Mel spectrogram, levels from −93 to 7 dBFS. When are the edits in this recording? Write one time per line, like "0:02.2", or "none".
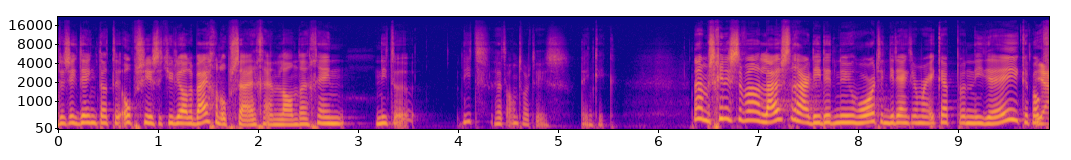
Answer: none

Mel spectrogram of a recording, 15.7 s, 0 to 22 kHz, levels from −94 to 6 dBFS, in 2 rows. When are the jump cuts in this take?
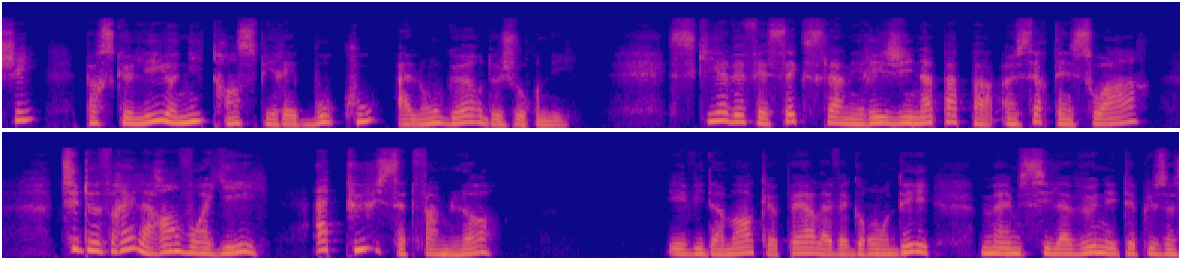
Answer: none

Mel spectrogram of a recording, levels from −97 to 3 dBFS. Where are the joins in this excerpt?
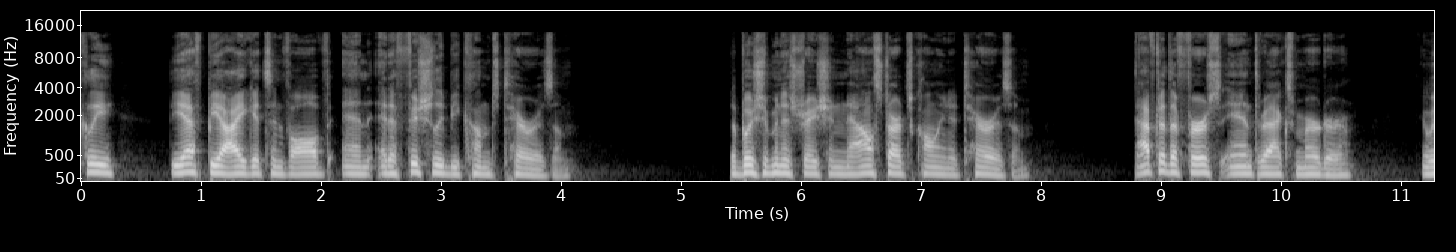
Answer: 0:08.6

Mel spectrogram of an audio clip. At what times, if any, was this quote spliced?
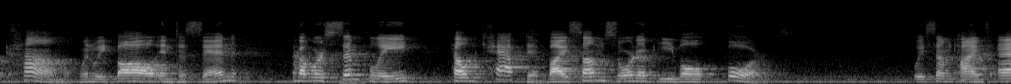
0:02.9

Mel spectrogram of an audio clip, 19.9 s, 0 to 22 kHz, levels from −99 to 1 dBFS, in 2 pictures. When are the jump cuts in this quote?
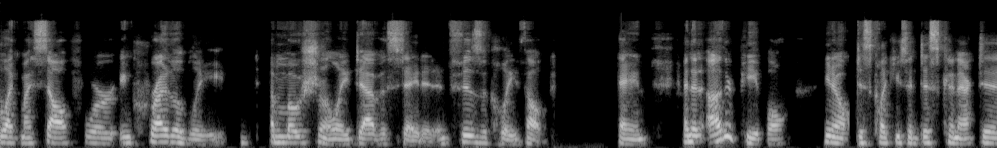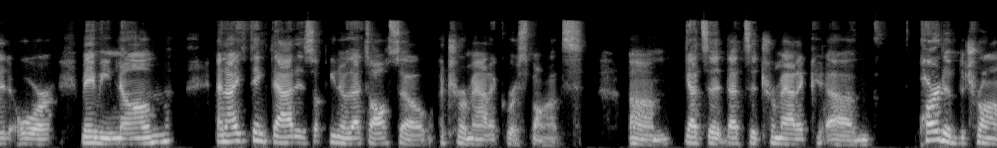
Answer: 0:08.5

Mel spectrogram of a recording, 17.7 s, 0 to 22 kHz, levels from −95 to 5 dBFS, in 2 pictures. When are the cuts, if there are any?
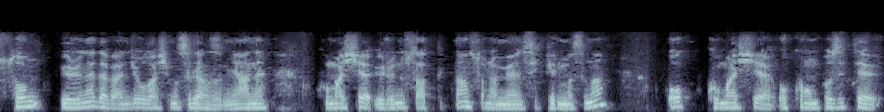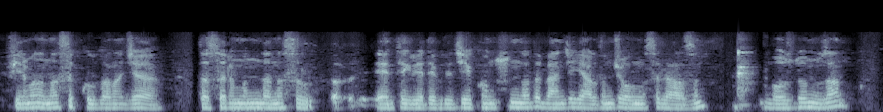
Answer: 0:10.7
0:16.5

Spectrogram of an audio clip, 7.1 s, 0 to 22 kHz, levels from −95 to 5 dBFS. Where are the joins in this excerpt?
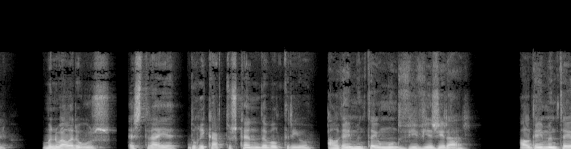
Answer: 0:01.5
0:04.0

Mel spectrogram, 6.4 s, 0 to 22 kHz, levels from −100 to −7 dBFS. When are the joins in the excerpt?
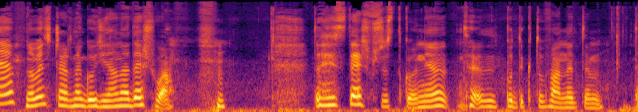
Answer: none

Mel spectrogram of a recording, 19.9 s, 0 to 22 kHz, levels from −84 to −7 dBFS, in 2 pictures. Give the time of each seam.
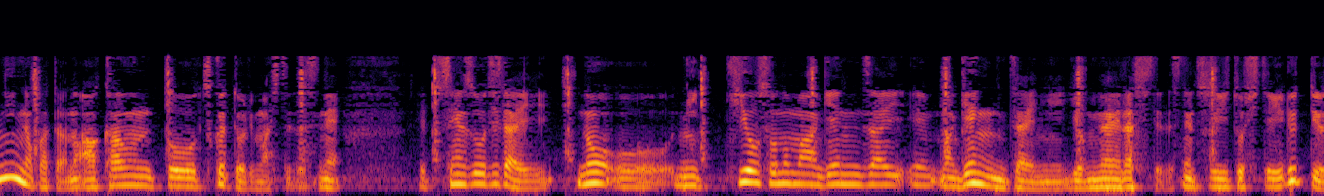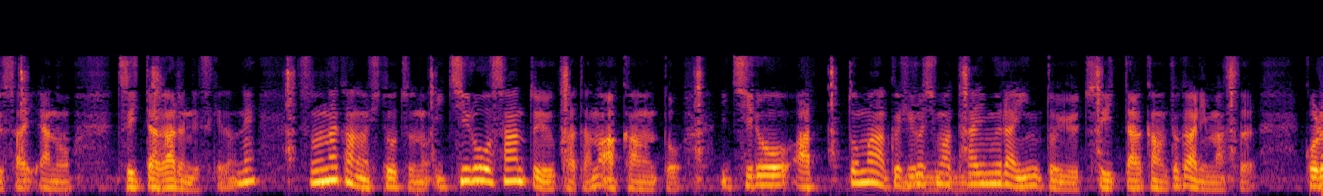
0:05.9

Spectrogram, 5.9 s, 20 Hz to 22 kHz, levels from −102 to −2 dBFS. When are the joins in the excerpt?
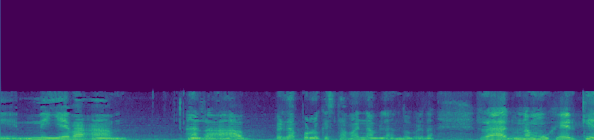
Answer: none

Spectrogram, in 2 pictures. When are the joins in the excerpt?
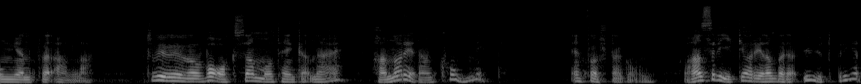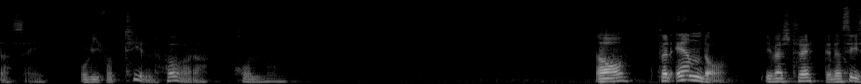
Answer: none

